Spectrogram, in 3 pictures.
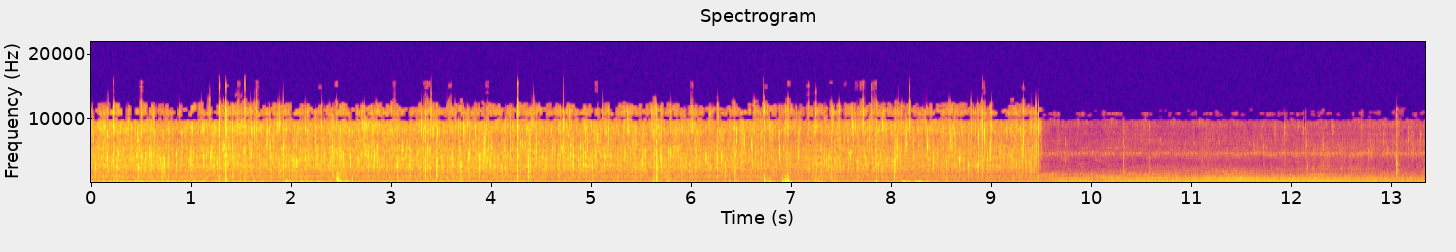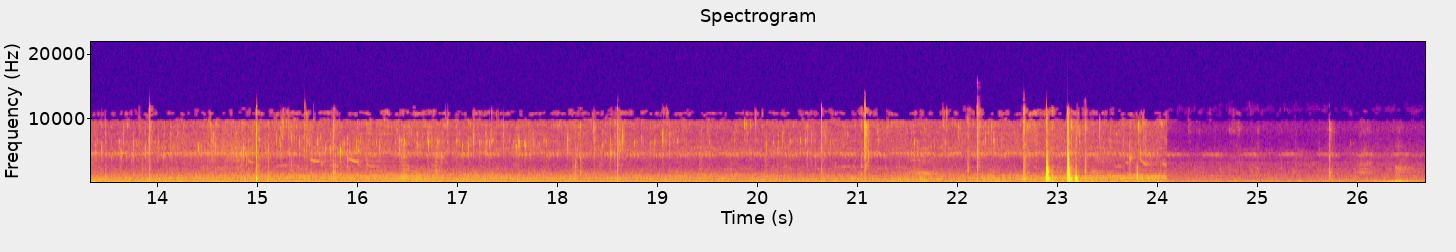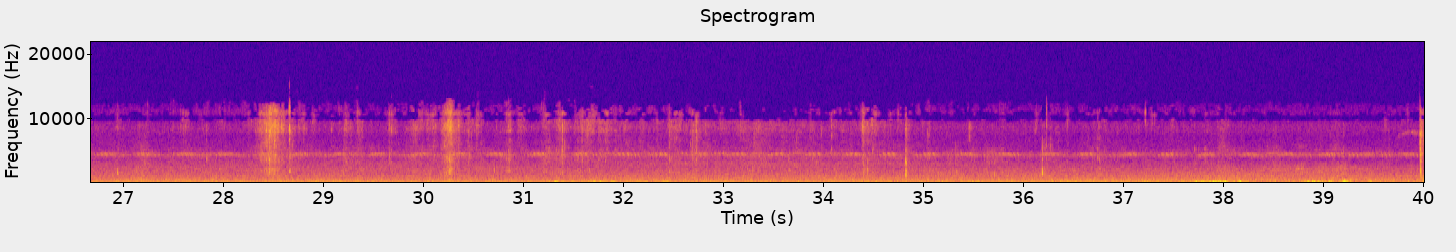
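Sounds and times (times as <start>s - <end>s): meatballs sizzling in a pan: 0.0s - 9.6s.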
